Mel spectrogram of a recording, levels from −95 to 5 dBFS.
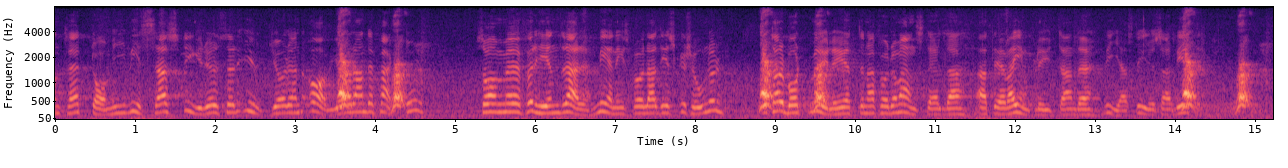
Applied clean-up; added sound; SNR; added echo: none; Dog; 2 dB; none.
